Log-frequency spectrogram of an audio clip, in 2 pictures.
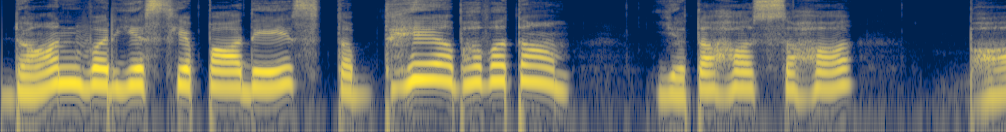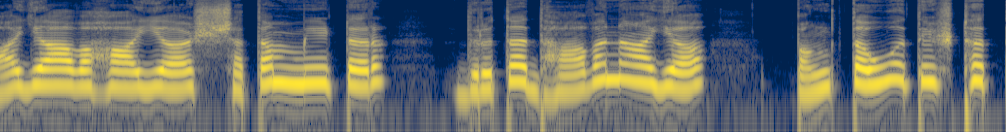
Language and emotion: Sanskrit, fearful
